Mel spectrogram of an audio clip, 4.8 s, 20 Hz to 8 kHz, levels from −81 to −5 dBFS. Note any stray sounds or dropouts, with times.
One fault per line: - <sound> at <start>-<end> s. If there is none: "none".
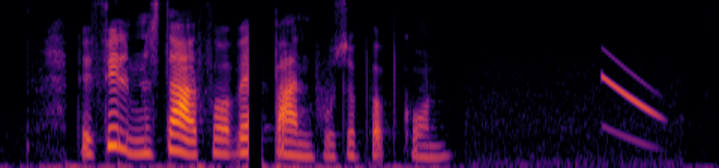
- dropout at 1.7-1.8 s
- chirp at 4.0-4.5 s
